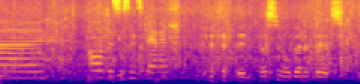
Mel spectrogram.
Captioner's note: giggles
